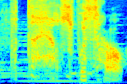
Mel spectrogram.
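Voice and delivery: whispering. Acted. Muttered aside about hostess.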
